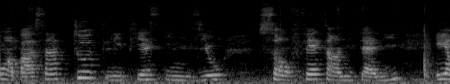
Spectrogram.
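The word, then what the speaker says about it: Inizio: et que vous cherchez inicio, ça s'écrit comme ça se prononce, I N I Z I O.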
